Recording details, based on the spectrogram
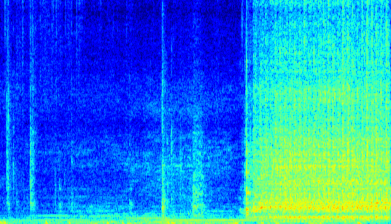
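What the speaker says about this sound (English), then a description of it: "So I'm gonna sew that together." A sewing machine stitching a fleece hooded blanket: faint handling and taps at first, then the motor starts and runs in a loud, steady, rapid whir to the end.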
